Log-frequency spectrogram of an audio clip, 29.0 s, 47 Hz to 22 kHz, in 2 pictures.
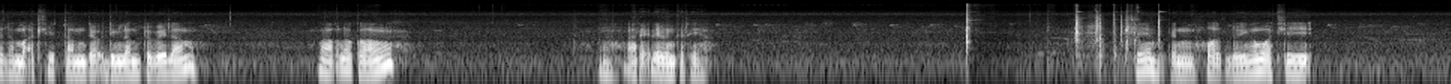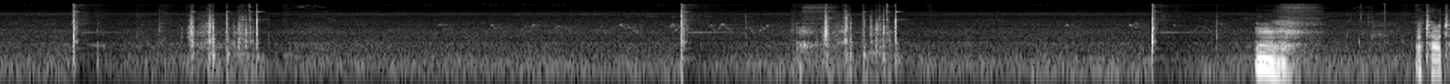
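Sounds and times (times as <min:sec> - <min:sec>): rifle action clicks: 0:09.7 - 0:11.7, 0:16.1 - 0:17.2, 0:21.3 - 0:23.6.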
